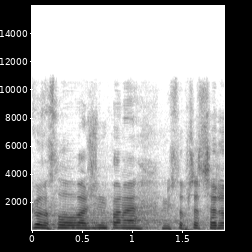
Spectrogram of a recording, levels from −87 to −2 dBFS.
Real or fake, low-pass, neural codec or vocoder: fake; 10.8 kHz; vocoder, 24 kHz, 100 mel bands, Vocos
